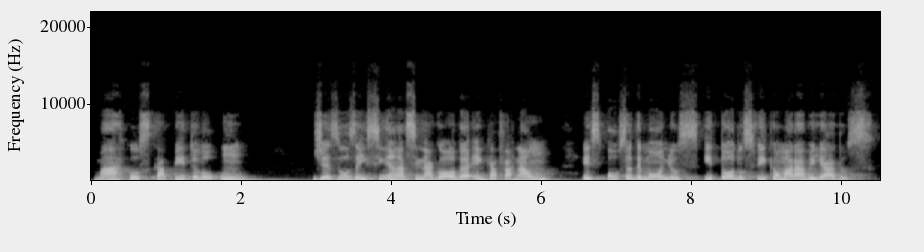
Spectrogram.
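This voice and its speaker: Female announcer, slow formal delivery, long reverb tail. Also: mid-range voice. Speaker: chapter announcer. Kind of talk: scripted announcements.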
